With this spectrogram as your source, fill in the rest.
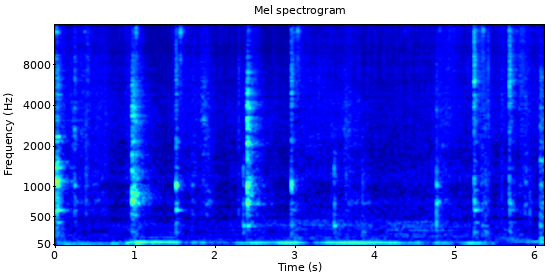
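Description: Betel leaf rice being stirred in a pan with a little oil and ghee, the spoon scraping in repeated strokes over a low steady sizzle, close and alone.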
